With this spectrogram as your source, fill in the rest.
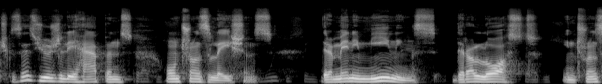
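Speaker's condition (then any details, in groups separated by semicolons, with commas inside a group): No condition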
